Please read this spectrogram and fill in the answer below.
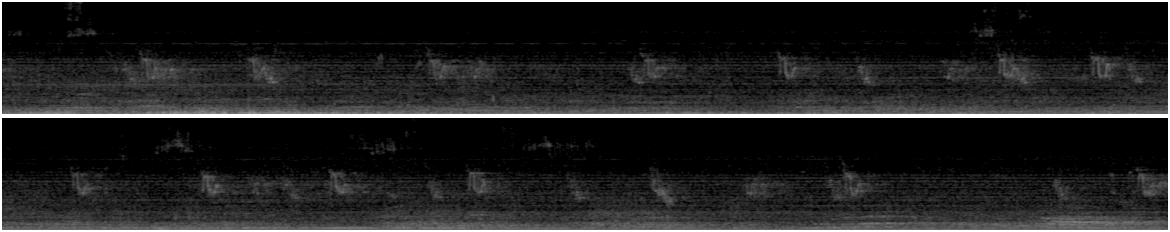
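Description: Small birds chirping over and over, short high notes that drop in pitch, about one or two a second, over a steady outdoor background. Wind buffets the microphone in the first couple of seconds.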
